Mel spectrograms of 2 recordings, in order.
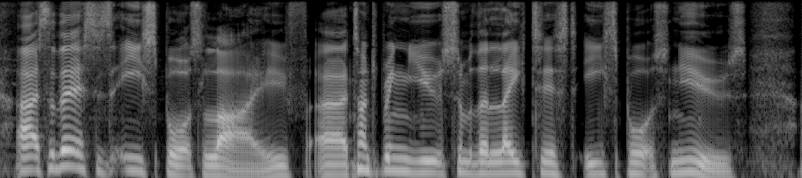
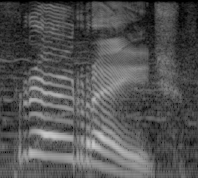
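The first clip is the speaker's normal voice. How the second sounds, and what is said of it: Poor attempt at Welsh accent. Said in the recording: “I can do a Welsh accent. ... Obviously, I can't.”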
